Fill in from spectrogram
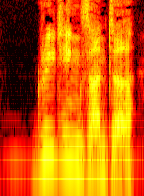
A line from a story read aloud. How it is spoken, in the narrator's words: Kai'd called out, only a little delayed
